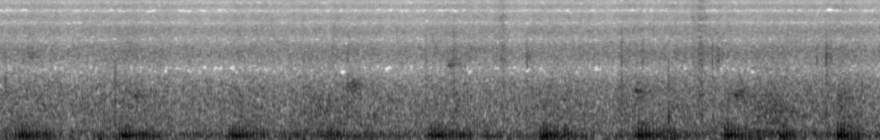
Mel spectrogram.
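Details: A mother cat with newborn kittens born nine hours earlier, during their first nursing, purring softly. The low, rough rumble pulses steadily at a breathing rhythm of about one cycle every one and a half seconds in a quiet room.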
